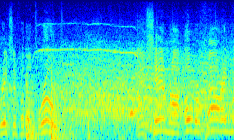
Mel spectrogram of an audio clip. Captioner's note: audience cheering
